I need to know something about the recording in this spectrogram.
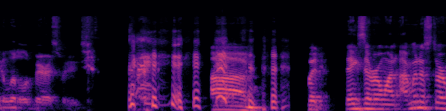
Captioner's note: laughs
